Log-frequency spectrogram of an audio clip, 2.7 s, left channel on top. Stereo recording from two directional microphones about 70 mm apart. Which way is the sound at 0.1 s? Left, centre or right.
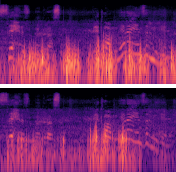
Right.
